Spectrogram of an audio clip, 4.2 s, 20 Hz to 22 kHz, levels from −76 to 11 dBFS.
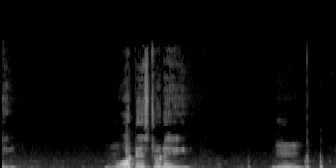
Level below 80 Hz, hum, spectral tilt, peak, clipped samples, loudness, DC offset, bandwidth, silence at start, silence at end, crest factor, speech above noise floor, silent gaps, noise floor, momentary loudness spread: -58 dBFS; none; -6 dB/octave; -2 dBFS; under 0.1%; -21 LUFS; under 0.1%; 16.5 kHz; 0.05 s; 0.15 s; 22 dB; 37 dB; none; -57 dBFS; 22 LU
